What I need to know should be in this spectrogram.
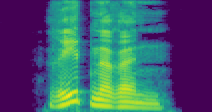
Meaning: female orator, speaker
- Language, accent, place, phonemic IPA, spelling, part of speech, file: German, Germany, Berlin, /ˈʁeːdnəʁɪn/, Rednerin, noun, De-Rednerin.ogg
